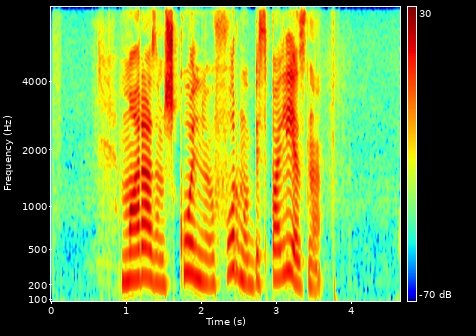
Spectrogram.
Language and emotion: Russian, angry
